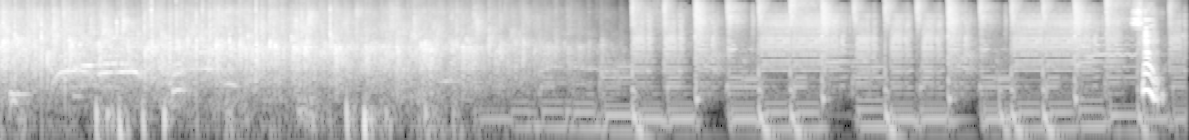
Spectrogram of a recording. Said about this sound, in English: Thank you very much for coming. I would like to clap you.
